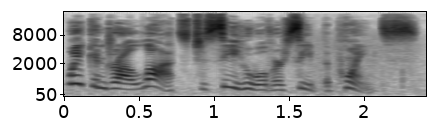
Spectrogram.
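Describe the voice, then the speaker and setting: A woman's voice: fairly high pitch, very animated, fairly quick, fairly bright tone, breathy edge, full character voice. A woman voicing a proud, self-assured senior scholar in a video game, formal and magnanimous. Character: proud female senior scholar, youthful-sounding, brisk, magnanimous madam.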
